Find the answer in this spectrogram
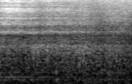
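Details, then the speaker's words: Steady gas hiss of a FREEZEPEN spraying nitrous oxide to freeze off a fairly big wart, surrounding skin protected with cling film, sprayed until patient feels a sting; cryotherapy spray. "okay i'm just going to freeze off this warts now okay it's going to be very cold i've protected the surrounding skin with some cling film"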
